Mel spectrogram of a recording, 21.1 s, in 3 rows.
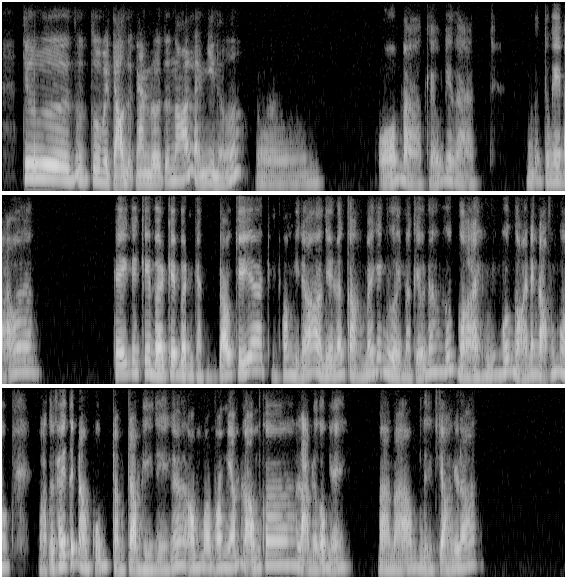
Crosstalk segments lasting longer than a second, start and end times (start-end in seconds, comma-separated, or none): none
